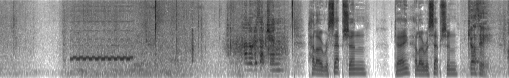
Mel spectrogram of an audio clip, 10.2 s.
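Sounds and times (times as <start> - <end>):
telephone picked up: 1.3 - 2.7
speech: 4.9 - 10.1.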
